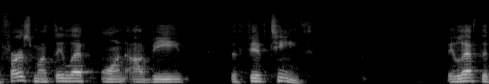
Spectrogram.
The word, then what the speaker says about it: Aviv: a hebrew word call aviv okay aviv it's pronounced with a v sound instead of a b sound but this is how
